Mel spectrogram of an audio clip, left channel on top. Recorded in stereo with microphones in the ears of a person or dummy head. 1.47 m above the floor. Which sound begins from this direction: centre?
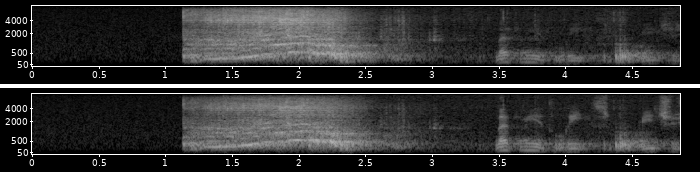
A zipper, at 1.1 s.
